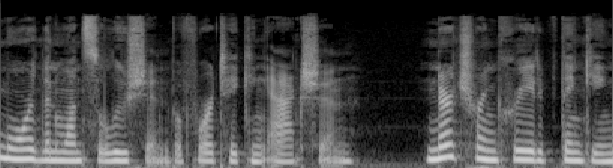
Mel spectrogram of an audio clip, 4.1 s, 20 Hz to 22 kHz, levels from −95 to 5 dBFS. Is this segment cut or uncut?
uncut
